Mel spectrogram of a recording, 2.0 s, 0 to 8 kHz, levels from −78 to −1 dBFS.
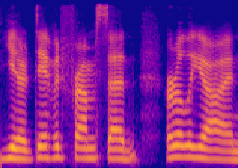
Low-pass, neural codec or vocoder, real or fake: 7.2 kHz; codec, 16 kHz, 0.8 kbps, ZipCodec; fake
